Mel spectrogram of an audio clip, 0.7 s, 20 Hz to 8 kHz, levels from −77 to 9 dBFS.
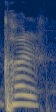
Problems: none marked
